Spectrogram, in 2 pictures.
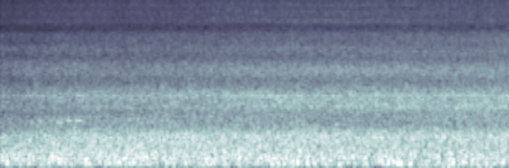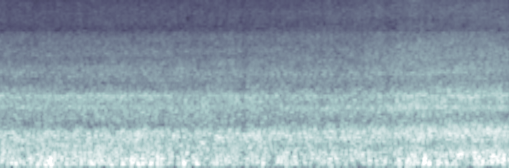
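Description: Ocean surf breaking on the beach: a steady roar of waves without a break.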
